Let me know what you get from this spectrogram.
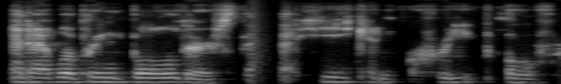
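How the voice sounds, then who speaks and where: A woman voicing an eager young boy with big plans in a gentle picture-book read-aloud. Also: lowish voice, steady tone, normal speed, a little hiss or hum, lightly acted, poor audio. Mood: earnest.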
